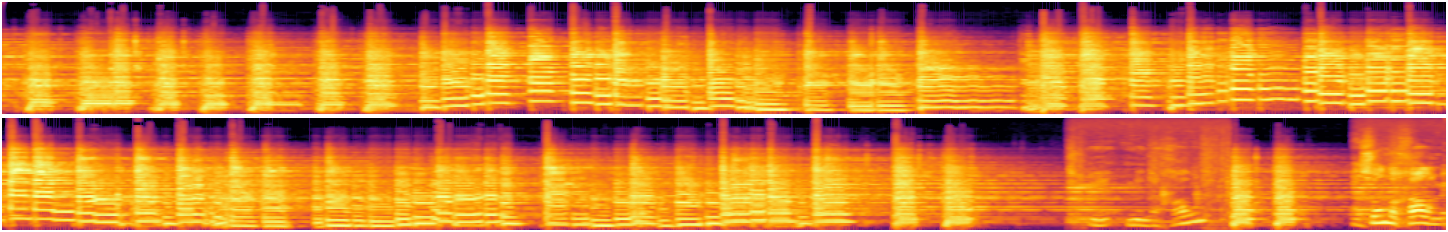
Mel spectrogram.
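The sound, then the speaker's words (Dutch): A gritty, distorted electric guitar plays continuous bending melodic lines, loud and up close, with a touch of reverb and no pauses for about twenty seconds. “Lekker smerig soundje.”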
